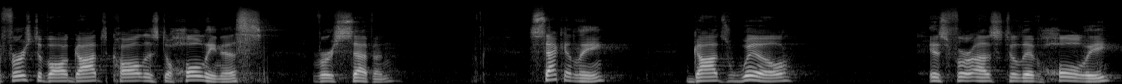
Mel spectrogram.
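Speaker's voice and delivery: loud, building pulpit cadence; rising sermon climax; preaching at full force. Acted. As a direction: drive each point home to the congregation. Climactic list of affirmations.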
